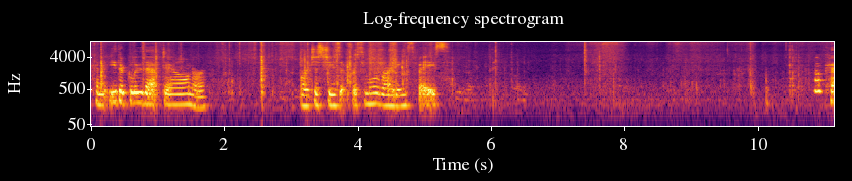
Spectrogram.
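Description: Stiff paper rustles and crinkles as pages are handled and turned.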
